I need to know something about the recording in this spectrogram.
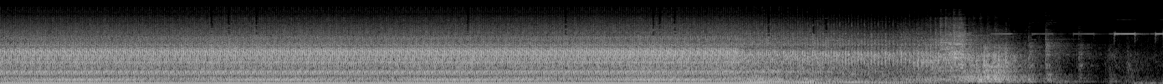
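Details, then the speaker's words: Large diesel generator set from auction, started in manual mode: a steady, even low drone for several seconds, then it winds down on a generator under-voltage error. "right so what was it running for a few seconds and now it's going along seeing Jen under voltage so I think that's the error we was uh talking about"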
